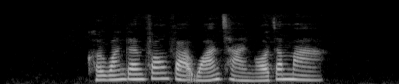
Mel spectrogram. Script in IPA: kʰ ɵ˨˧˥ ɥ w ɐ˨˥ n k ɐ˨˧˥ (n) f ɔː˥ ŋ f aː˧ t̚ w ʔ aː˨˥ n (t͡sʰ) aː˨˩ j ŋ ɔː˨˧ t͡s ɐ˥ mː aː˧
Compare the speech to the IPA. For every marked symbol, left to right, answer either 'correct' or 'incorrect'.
correct, correct

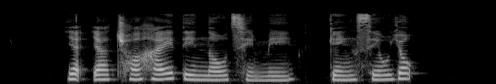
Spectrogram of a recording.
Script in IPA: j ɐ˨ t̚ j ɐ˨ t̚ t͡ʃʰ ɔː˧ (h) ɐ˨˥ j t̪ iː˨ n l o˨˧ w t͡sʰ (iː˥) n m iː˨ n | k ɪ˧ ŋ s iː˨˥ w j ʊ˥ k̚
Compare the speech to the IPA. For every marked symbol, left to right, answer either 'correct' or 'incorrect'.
correct, incorrect: iː˨˩

